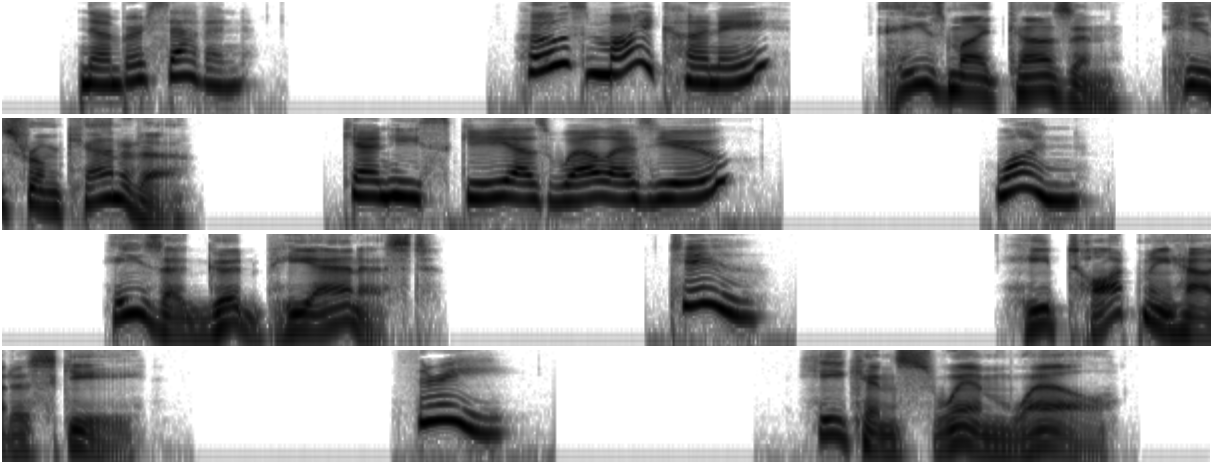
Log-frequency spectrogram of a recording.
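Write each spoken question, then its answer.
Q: Can he ski as well as you?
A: 2: He taught me how to ski.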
